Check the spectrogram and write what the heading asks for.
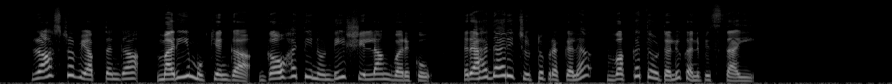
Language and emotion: Telugu, neutral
